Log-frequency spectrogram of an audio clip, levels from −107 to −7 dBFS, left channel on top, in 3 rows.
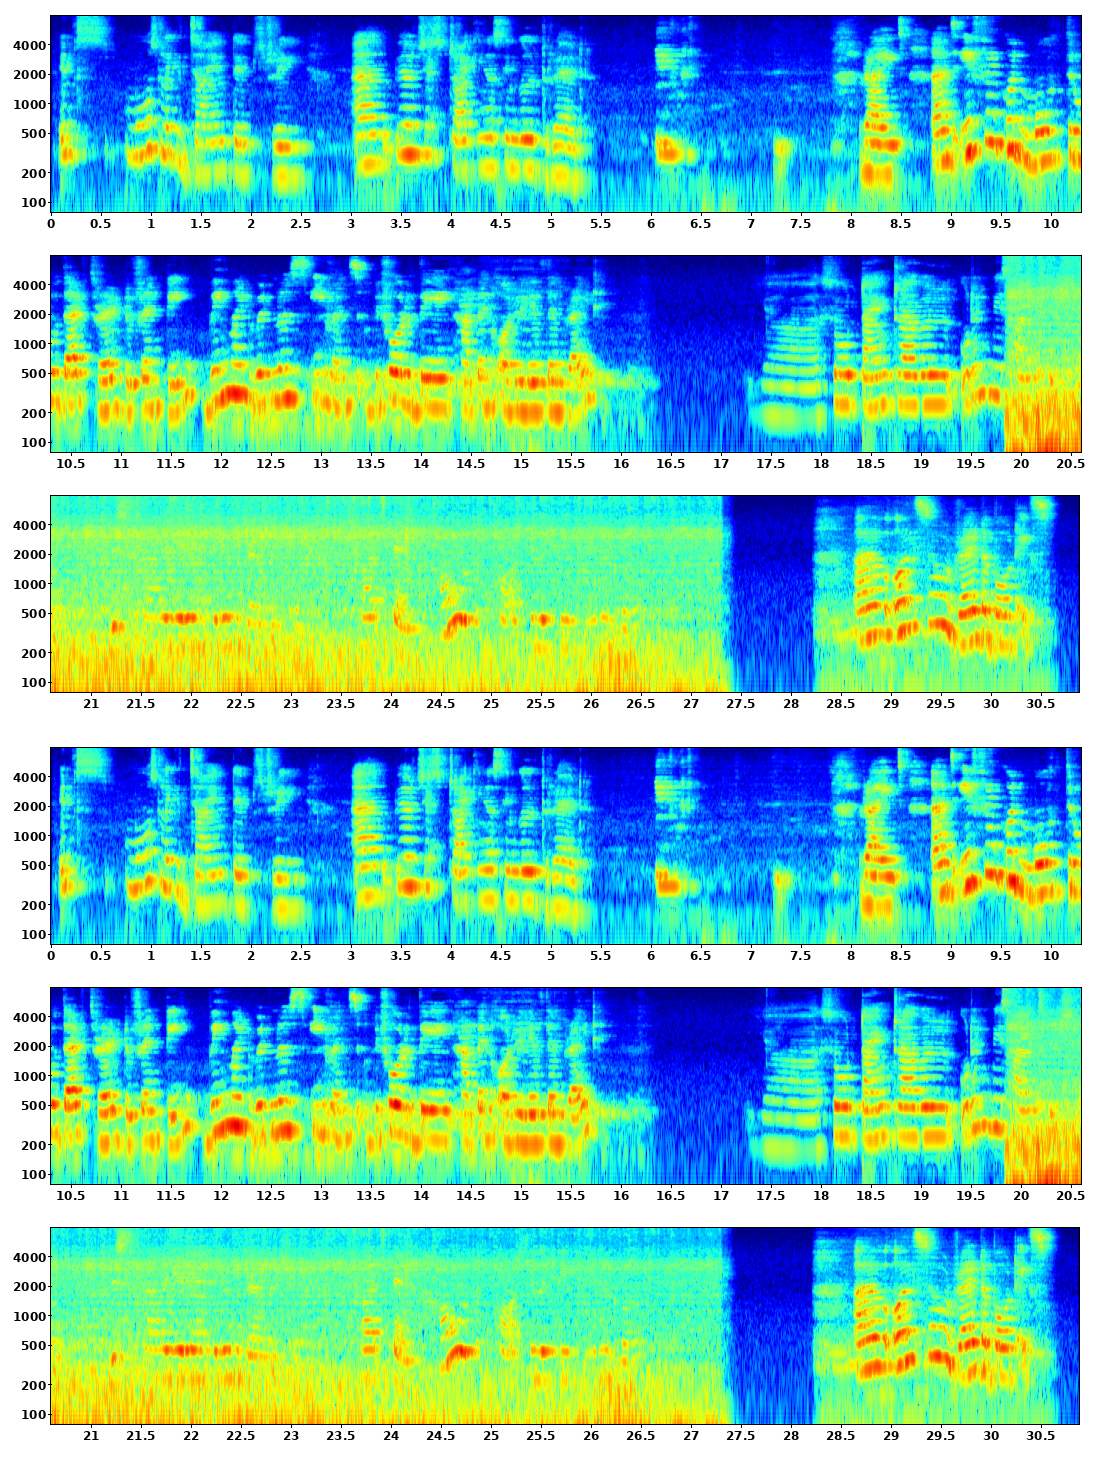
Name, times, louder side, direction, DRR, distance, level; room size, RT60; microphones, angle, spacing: voice 1, 0.1-2.5 3.0-5.4 17.4-20.8 21.2-23.2 23.7-26.5, right 1 dB, 35° right, 4.0 m, -34 dB
voice 2, 6.0-6.4 7.2-7.3 7.8-16.0 28.2-30.6, right 2 dB, 75° right, 5.5 m, -29 dB
sound 1, 19.8-27.3, equal, 15° left, 1.6 m, -33 dB
13.0 x 12.5 x 2.5 m
head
